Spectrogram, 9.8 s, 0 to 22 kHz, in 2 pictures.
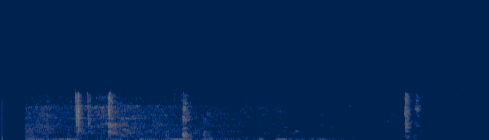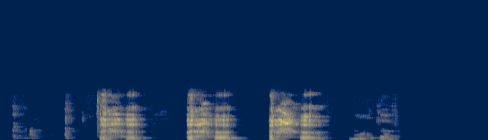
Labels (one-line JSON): {"expert_labels": [{"quality": "ok", "cough_type": "dry", "dyspnea": false, "wheezing": true, "stridor": false, "choking": false, "congestion": false, "nothing": false, "diagnosis": "COVID-19", "severity": "mild"}], "age": 46, "gender": "male", "respiratory_condition": false, "fever_muscle_pain": true, "status": "healthy"}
